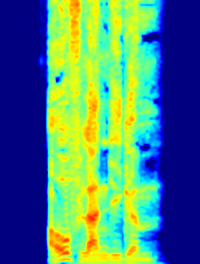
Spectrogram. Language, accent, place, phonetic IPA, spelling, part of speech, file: German, Germany, Berlin, [ˈaʊ̯flandɪɡəm], auflandigem, adjective, De-auflandigem.ogg
- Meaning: strong dative masculine/neuter singular of auflandig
